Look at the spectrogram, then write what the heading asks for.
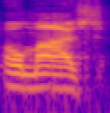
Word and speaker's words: homage: say exactly that we're paying homage a silent h there to cut braxton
